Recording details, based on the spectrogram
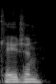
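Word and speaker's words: cajón: Oh yeah, cajon. Oh. And we would sing some songs. Texas would pronounce it Cajun.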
